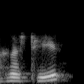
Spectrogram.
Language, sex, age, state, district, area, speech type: Kashmiri, male, 18-30, Jammu and Kashmir, Shopian, urban, conversation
